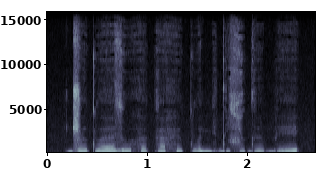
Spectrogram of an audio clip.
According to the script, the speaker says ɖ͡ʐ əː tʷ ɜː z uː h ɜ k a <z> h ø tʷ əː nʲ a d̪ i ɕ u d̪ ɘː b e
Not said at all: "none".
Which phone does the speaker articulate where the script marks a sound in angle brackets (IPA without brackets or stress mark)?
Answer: none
